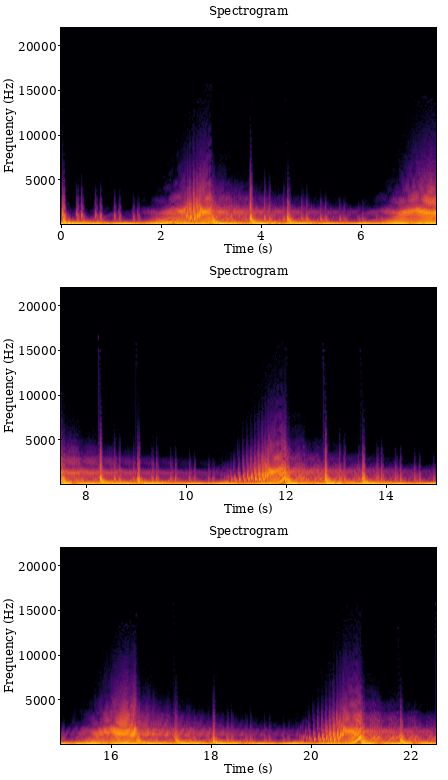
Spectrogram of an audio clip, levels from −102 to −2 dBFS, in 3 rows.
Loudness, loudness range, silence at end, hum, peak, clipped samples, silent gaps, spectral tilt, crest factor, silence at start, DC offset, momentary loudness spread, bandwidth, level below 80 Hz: -22 LUFS; 2 LU; 0 s; none; -6 dBFS; under 0.1%; none; -10.5 dB/octave; 12 dB; 0 s; under 0.1%; 7 LU; 4.2 kHz; -22 dBFS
